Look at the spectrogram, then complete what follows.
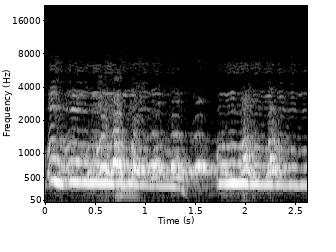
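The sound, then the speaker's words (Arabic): Human voices imitate a dog in a salon, letting out drawn-out, howling barks in two loud, close bursts with a brief pause between them, with a hint of laughter mixed in. “يا ناس بقى دول عاقلين سايبينهم الناس ازاي دول يهوهوا بالشكل يا اخينا يا اخينا حرام عليك صوتنا اتنبح من الهوهوه”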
